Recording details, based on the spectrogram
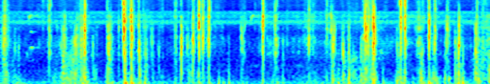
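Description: Jangling, metallic clinks and rattles come in bursts over a low vehicle rumble and faint voices, with no animal calls.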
